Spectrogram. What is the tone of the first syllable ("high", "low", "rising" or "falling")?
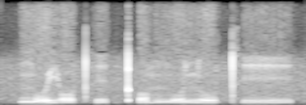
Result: falling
